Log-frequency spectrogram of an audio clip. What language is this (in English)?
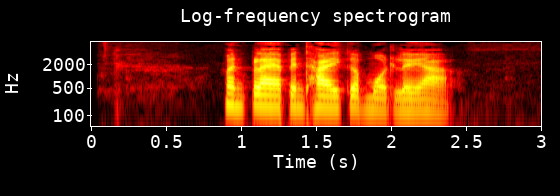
Thai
